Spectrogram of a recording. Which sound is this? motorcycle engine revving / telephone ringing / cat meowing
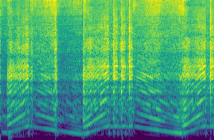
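motorcycle engine revving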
